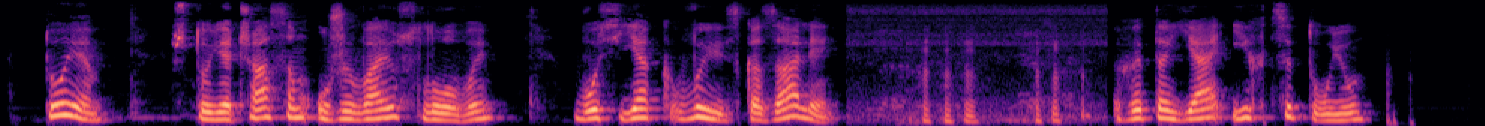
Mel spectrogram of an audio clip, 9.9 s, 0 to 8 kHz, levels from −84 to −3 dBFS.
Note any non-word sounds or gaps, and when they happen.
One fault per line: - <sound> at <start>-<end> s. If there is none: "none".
- laugh at 5.8-7.3 s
